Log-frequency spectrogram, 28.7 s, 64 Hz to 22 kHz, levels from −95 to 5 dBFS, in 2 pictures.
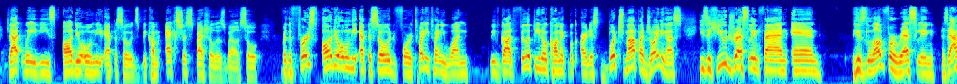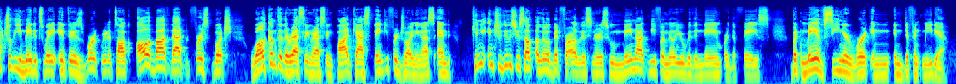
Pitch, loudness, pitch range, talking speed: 155 Hz, -20 LUFS, 140-175 Hz, 210 wpm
